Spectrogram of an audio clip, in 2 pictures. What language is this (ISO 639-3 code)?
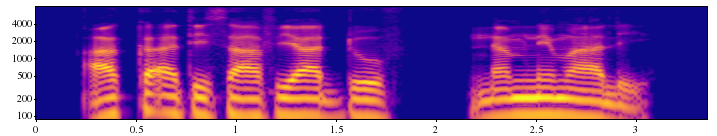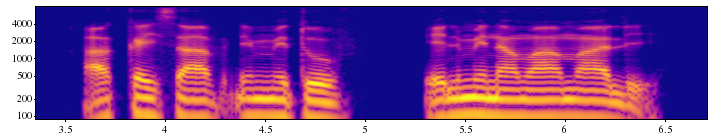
orm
